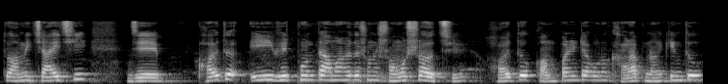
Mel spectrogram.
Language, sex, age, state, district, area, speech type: Bengali, male, 18-30, West Bengal, South 24 Parganas, rural, spontaneous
